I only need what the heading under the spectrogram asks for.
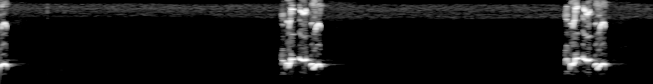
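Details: Sooty-headed bulbul singing strongly, played to coax quiet birds into answering: short bursts of bright, bubbly chirped notes come about every three seconds, with silence between phrases.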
